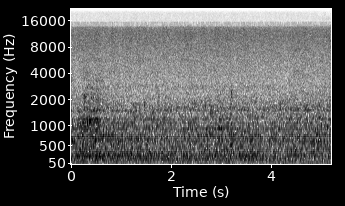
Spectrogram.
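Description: A Minn Kota Ulterra trolling motor moves a boat on open water, giving a steady, continuous low hum with broadband wash that stays even throughout, with no talking.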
